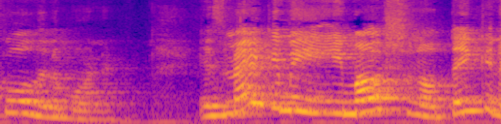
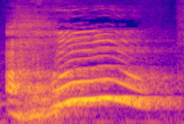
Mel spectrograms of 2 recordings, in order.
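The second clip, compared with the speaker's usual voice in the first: high burst of laughter; real laugh at her own jail prayer; loud laugh; 11 semitones higher, 4 dB louder than usual. Real, not acted. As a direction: crack up out loud.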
